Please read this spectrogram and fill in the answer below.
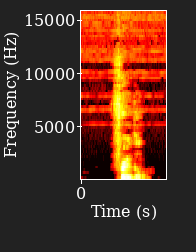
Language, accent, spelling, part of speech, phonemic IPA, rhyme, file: English, Australia, frugal, adjective, /ˈfɹuːɡəl/, -uːɡəl, En-au-frugal.ogg
- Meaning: 1. Careful or wise in expenditure; avoiding waste 2. Obtained by or characterized by frugality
